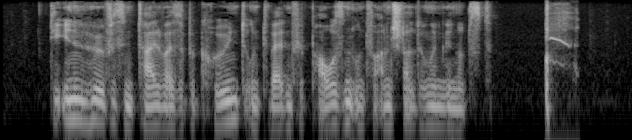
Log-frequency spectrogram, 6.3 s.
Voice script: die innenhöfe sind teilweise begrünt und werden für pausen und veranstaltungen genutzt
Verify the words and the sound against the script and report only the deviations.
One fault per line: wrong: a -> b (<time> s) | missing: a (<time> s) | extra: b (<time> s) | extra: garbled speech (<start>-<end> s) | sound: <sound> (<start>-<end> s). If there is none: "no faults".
sound: cough (5.4-5.8 s)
